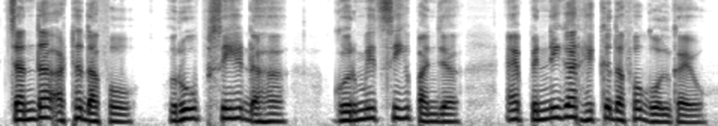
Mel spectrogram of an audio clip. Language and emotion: Sindhi, neutral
